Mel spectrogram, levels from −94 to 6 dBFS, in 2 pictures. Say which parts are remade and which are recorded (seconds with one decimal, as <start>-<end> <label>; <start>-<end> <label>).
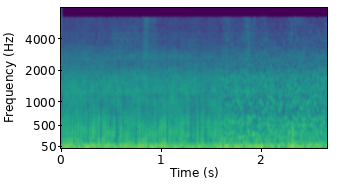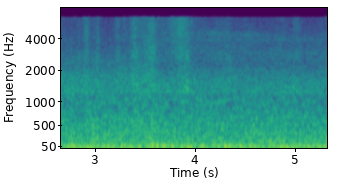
0.0-1.6 remade; 1.6-5.3 recorded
